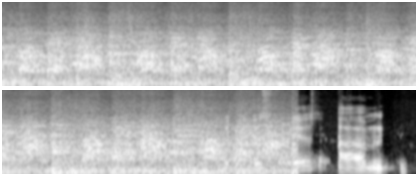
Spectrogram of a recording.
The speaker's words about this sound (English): The crowd shouting, vote him out, vote him out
